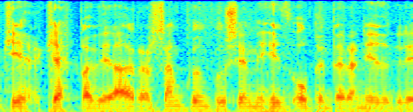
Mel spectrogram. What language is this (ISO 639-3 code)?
isl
